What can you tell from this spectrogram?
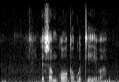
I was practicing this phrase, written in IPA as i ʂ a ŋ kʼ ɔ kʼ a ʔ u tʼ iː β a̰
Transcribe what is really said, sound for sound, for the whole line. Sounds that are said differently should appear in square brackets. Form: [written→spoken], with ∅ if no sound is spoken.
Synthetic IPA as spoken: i ʂ a ŋ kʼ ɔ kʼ a [ʔ→k] u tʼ iː β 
